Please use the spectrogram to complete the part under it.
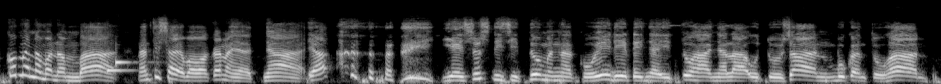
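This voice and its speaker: Male debater, high voice, slow and mocking, dry close sound. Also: animated, a bit bright, no room sound. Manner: mocking, taunting, laughing at opponent. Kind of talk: online religious debate.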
